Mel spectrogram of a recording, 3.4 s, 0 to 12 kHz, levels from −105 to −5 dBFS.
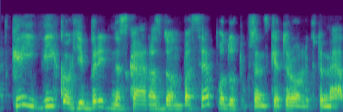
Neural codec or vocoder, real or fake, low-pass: none; real; 7.2 kHz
